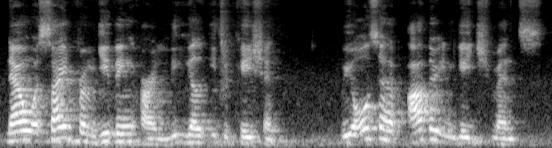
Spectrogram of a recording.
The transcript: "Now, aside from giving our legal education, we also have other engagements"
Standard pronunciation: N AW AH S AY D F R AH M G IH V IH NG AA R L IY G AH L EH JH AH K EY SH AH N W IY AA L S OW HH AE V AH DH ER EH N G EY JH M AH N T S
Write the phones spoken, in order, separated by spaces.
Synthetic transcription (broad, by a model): N AW AH S AY D F R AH M G IH V IH NG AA W L IY G AH L EH JH AH K EY SH AH N W IY AA L S OW HH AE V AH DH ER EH N G EY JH M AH N T S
